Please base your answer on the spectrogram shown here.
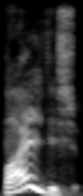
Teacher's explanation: Vārdā paļģis uzsvērta pirmā zilbe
